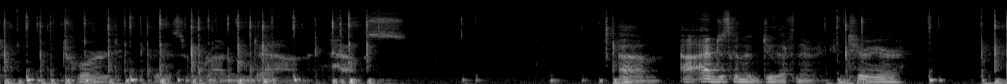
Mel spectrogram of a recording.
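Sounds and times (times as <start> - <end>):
computer keyboard key clicks: 0.0 - 3.8.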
